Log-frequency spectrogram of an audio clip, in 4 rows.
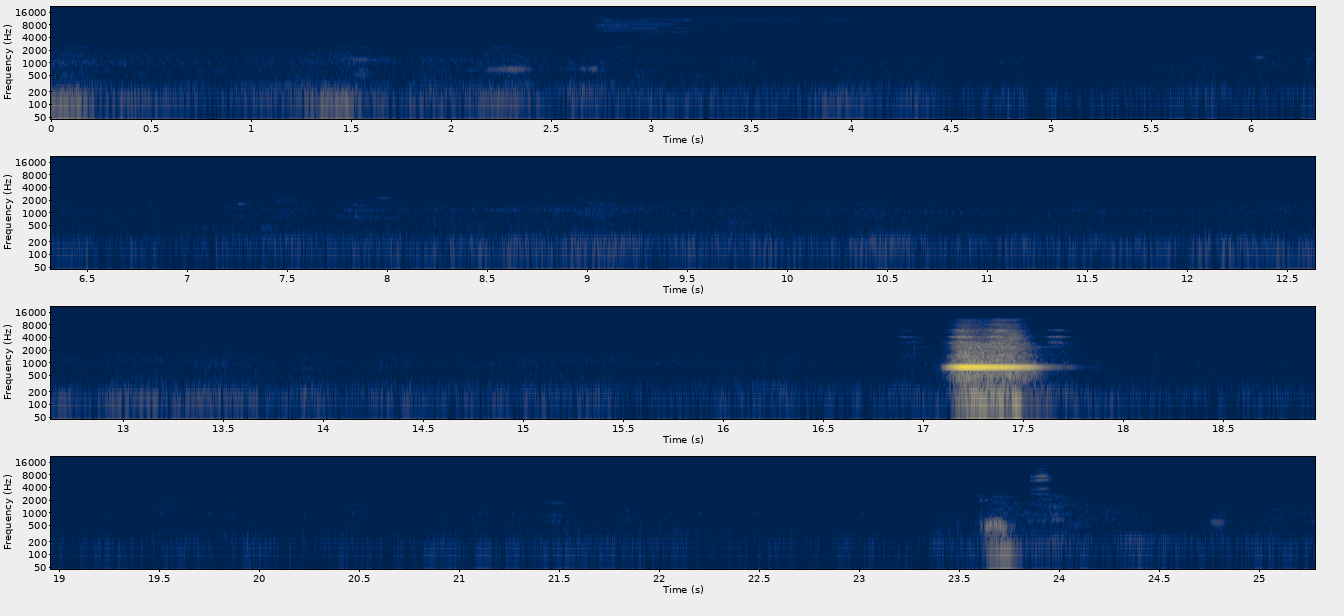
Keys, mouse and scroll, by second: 0.0 click, 4.1 right click, 4.8 click, 5.3 scroll down 1, 6.2 middle click, 6.8-7.1 alt+scroll up 1, 7.1 click, 14.6 scroll down 1, 15.1 scroll up 1, 15.7 ctrl+click, 16.8-17.2 scroll down 1, 17.2-17.9 scroll up 1, 17.9 scroll down 1, 21.4 click, 22.9 right click, 23.5 click, 24.0 scroll down 1, 24.7 middle click.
